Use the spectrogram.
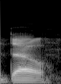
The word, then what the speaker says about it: Tao: They emphasize that ineffable nature of the Tao, pronounced Dow, often translated as the way or the path.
